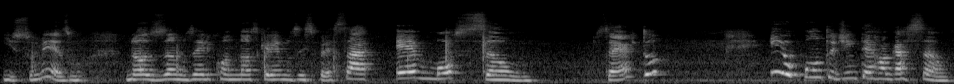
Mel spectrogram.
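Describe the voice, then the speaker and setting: A woman teacher speaks to young children in a slow, unhurried sing-song, coaxing them along with constant little check-in questions. Her voice sits on the higher side, patient and carefully paced, as if walking a class through a lesson step by step. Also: expressive, a little hiss or hum. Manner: sing-song, coaxing questions, exaggerated loud demonstration of sounds. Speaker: primary school teacher.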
